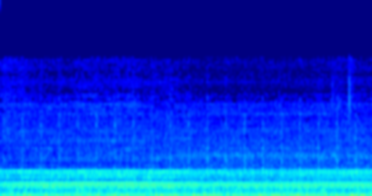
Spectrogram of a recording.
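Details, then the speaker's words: Amazon diesel heater installed under an off-grid yurt, heard from outside underneath after a few minutes running and blowing hot air: steady low hum and whoosh of the combustion fan, even unbroken roar; runs normally, makes a little noise. "you know it does make a little bit of noise under here but uh I don't think that'll affect us too much"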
